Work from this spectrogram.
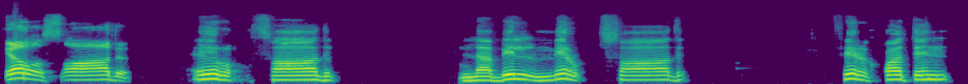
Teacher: را کو پر کریں، صاد کو بھی پر کریں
